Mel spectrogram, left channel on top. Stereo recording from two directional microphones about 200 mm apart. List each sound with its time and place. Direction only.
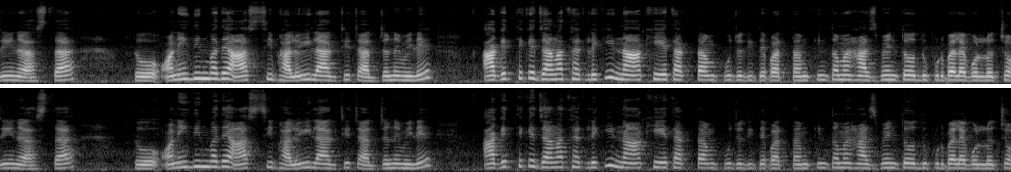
0.0 s a woman's voice: 15° left (ahead or behind)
